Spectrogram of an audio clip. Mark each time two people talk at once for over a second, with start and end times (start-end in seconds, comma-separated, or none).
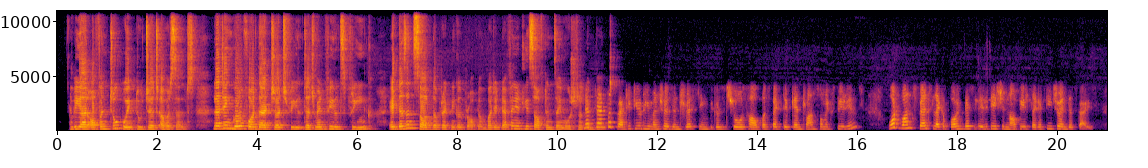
none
